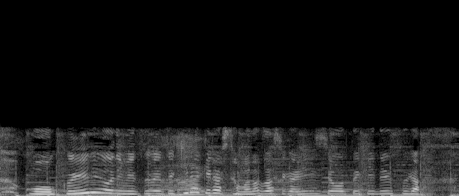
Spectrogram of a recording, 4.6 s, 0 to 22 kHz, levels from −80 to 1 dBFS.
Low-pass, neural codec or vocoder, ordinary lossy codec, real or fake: none; none; none; real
